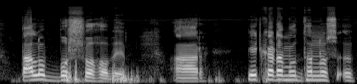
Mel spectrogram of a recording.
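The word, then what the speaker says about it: তালব্য শ: যেমন আরো একটা বর্ণ আছে আমরা সবাই বলি তালিবস পেট কাটা মধ্যান্যস আসলে কি এগুলোর এই উচ্চারণ হবে না তালিবস হবে না তালব্যস হবে আর পেট কাটা মধ্যান্য পেট মধ্যস্য হবে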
